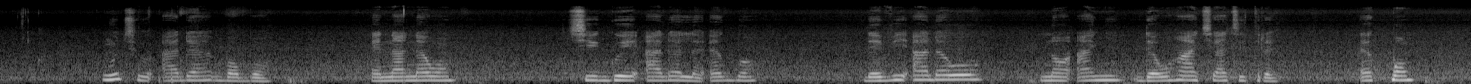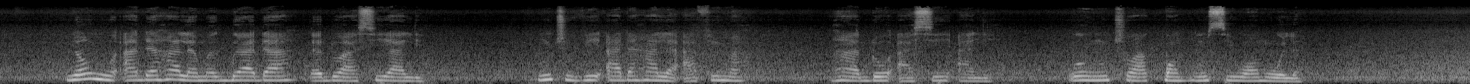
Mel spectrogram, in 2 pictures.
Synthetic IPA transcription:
ŋũ˦t͡ʃu˨a˨ɖɛ˦bɔ˨bɔ˨ | ɛ˨nã˨nɛ̃˦wɔ˦m | t͡ɕi˦ɡo˦e˦ʔa˨ɖɛ˦lɛ˨ʔɛ˦ɡ͡bɔ˦ | ɖɛ˨vi˦ʔa˨ɖɛ˦wo˦ | nɔ̃˨ʔa˨ɲĩ˦ɖɛ˨wo˦ɦã˦t͡ɕi˦a˨t͡ɕi˨t̪ɾɛ˨ | ɛ˦k͡pɔ˦m | ɲɔ̃˦nũ˨ʔa˨ɖɛ˦ɦã˦lɛ˨mɛ̃˨ɡ͡bɛ˦a˨ɖa˦ | ɛ˨ɖo˦a˨si˦a˨li˨ | ŋũ˦t͡ʃu˦vi˦ʔa˨ɖɛ˦ɦã˦lɛ˨ʔa˨fi˦mã˦ | ɦã˦ɖo˦ʔa˨si˦a˨li˨ | wo˦ŋũ˦t͡ʃu˦a˨k͡pɔ˦mŋũ˦si˦wɔ̃˦mwo˨lɛ˨

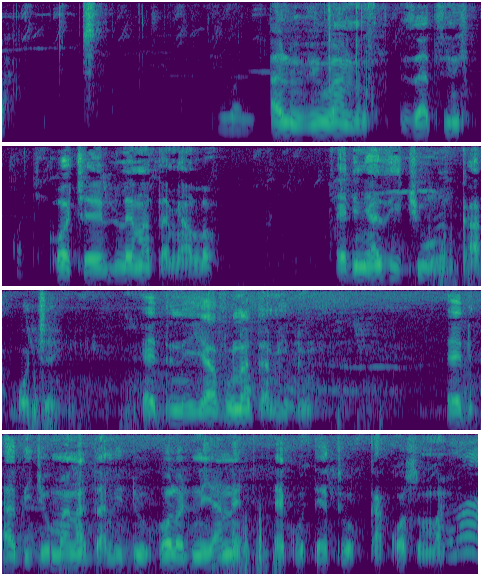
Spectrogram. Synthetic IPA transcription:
a˨lu˨vi˨wa˦nɪ̃˨ | za˨t̪ʰi˦ | kʰɔ˦t͡ʃɛ˨lɛ˦nã˦t̪a̰˨mɪ̃˨a̰˨lɔ˦ | ɛ˨dɪ˨mɪ̃˨a˦zi˨t͡ʃu˦˨kʰa̰˨k͡pɔ˨t͡ʃɛ̰˨ | ɛ˨dɪ˨nɪ̃˨ja˦vʊ˦nã˦t̪a̰˨mĩ˨dʊ˦ | ɛ˨a˨bi˨d͡ʒo˨mã˨nã˦ta̰˨mĩ˨dʊ˦ɔ˦lɔ˨dɪ˦nɪ̃˦ja˦nɛ̃˦ɛ˨kʊ˨t̪ɛ˨t̪ʊ˦ka̰˨kɔ˦sʊ̰˨mã˦

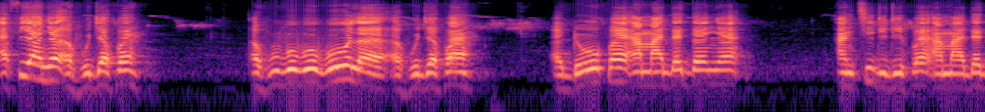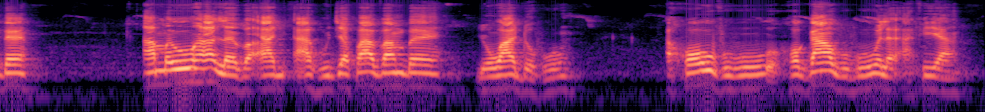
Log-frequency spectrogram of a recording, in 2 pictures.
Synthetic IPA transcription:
a˨fi˦a˨ɲɛ̃˦ə˨βu˨d͡ʒə˦˨ɸə˦ | ə˨βu˨vo˨vo˨vo˦wo˦lə˨ə̰˨ɦu˨d͡ʒə˨ɸa˦ | ə˨ɖo˨wo˦ɸə˦a˨m˨a˨d̪ə˦d̪ə˦ɲɛ̃˦ | a˨ŋ̩˦t̪i˦ɖi˨ɖi˨ɸə˦ʔa̰˨m˨a˨d̪ə˦d̪ə˦ | a˨mə˨wo˦ɦã˦lə˨a̰˨ɦu˨d͡ʒə˨ɸɛ˦a˦va˦m˦bə˦ | jo˨wa˦ɖo˨ɸu˨o˦ | ə˨xɔ˦wo˦vo˨vo˨xɔ˨ɡã˦wvo˨vo˨wo˦lə̰˨a̰˨fi˦a˨

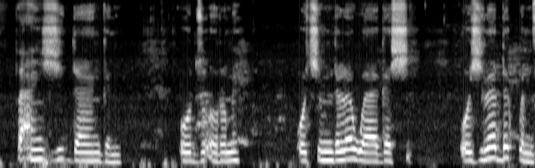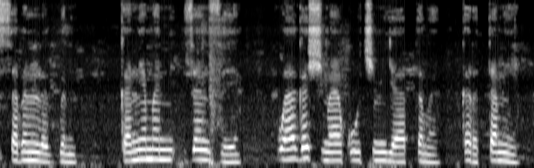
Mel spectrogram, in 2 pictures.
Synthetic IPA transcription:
pa˦ʔa˦n˦ʒi˦daː˦ŋ˦ɡɨ˨nɨ˨ | o˨dʊ˨ʔʊ˨ɾɨ˨mɨ˦ | o˨t͡ʃi˨mdɨ˨la˦waː˦ɡa˦ʃi˨ | o˨ʒi˨la˦dɨ˦k͡pɨ˨nɨ˨sa˦bɨ˦n˦la˨ɡ͡bɨ˦nɨ˨ | ka˨n˦ɛ˦ma˦zɛ˦nzɛ˨ja˦ | waː˦ɡa˦ʃi˨maː˦koː˦t͡ʃi˦mjaː˨˦pa˦ma˨ | ka˨dɨ˨ta˦m˦ja˨

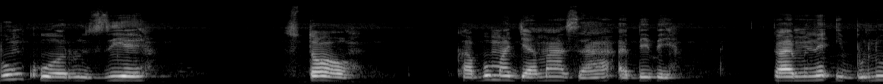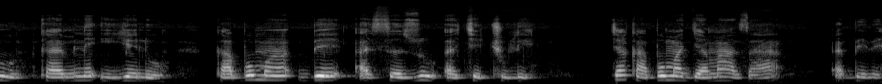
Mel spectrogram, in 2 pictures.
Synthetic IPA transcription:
bʊ̃˦ŋ˦kʰu˨ɔ˨ɾʊ˨zi˦e˦ | stɔ˦˨ | kʰa˨bʊ˦mã˦d͡ʑa˨mã˦˨zaː˨˦a˨be˦be˨ | ka˨mĩ˨nɛ̃˦ʔi˨bu˨lu˦kʰa˨mĩ˨nɛ̃˦ʔi˨je˦lo˨ | kʰa˨bʊ˦mã˦be˦a˨sa˨zu˦a˨t͡ɕʰe˨t͡ɕʰu˨li˨ | d͡ʑa˦kʰa˨bʊ˦mã˦d͡ʑa˨mãː˦˨zaː˨˦ | a˨be˦be˦

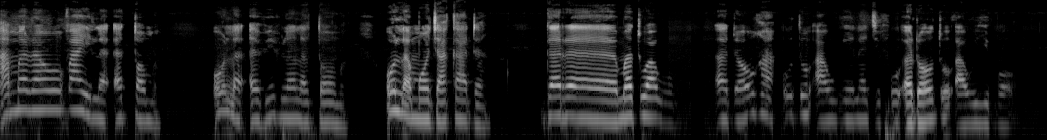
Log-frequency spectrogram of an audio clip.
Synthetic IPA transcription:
a˨mə˨ɾa˦wo˦va˦ji˨lə˨ʔə˨t̪ɔ˦mə˨ | wʔo˦lə˨ə˨vi˦ɸlə̃˦lə˨t̪ɔ˦mə˨ | wo˦lə̰˨mɔ̃˨d͡ʒa˨ka˦ɖə˨ | ɡə˨ɖə˨mə̃˦d̪u˦a˨wu˨ | ə˨ɖə˨wo˦ɦã˦wo˦d̪o˦ʔa˨wu˨ɡe˨˦lə˦d͡ʑi˨ɸo˦ʔə˨ɖə˨wo˦d̪o̰˦ʔa˨wu˨ji˨bɔ˨

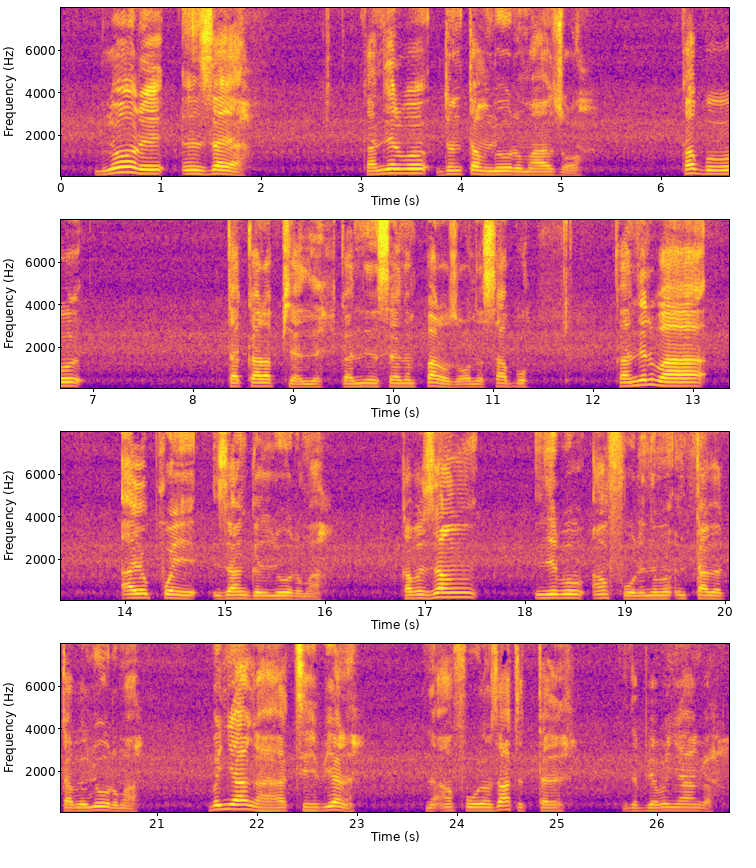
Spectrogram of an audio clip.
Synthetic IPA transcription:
loː˦ɾɨ˨n̩˦za˦ja˨ | ka˨nɨ˦ɾɨ˦bʊ˦dɨ˦nta˦mloː˦ɾɨ˨maː˦zʊ˨ʔʊ˨ | ka˦ɡ͡bʊ˦βʊ˦ | ta˨ka˦ɾa˦pi˨ɛ˨lːɨ˦ka˨nɨ˦n˦sa˦nɨ˦mpa˦ɾɨ˨zʊ˨ʔʊ˨nɨ˨sa˦bʊ˦ | ka˨nɨ˦ɾɨ˦baː˦ | a˦jɛ˦pʰɔ˦˨za˦ŋɡɨ˨llo˦ɾɨ˨maː˨ | ka˨bɛ˨za˦ŋ | nɨ˦ɾɨ˦ba˦a˦ɱfoː˨nɨ˨nɨ˦ma˦n̩˦ta˦blɨ˨ta˨blɨ˦loː˦ɾɨ˨maː˨ | bɛ˦ɲaː˦ŋa˨ha˨tɪ˦hɪ˦bjɛ˦nɨ˨ | nɨ̰˨ʔa˨ɱfoː˨lɨ˨ŋza˦ʔtɨ˨ta˨lɨ˦ | dɨ˨bi˨ɛ˨bɨ˦ɲaː˦ŋɡa˨

